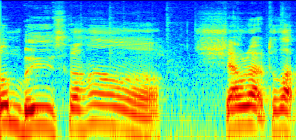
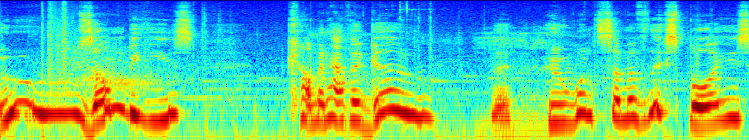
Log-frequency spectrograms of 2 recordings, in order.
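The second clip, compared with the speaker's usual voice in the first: high, slow, drawn-out, fluttery, flirty lady voice; 8 semitones higher than usual. Teasing a fellow player for offering themselves up to the zombies, Bugs Bunny dressed as a woman. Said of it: "your great Bugs Bunny impression where he dresses up as a woman".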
